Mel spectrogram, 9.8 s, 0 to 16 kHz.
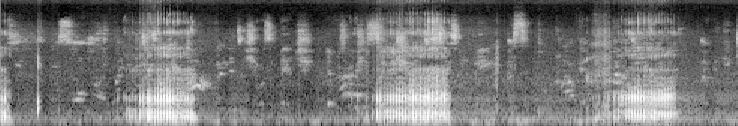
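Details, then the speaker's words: Boston terrier snoring with eyes still open: three loud, rattling snores about every three seconds, roughly 20 breaths a minute, with faint room noise. "how are you snoring when you're awake oh don't pretend now are you sleeping"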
